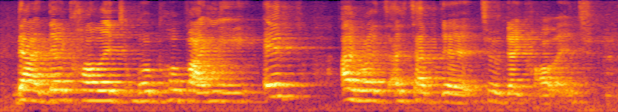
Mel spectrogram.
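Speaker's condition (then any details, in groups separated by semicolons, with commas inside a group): Cerebral palsy; phone speech misunderstood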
